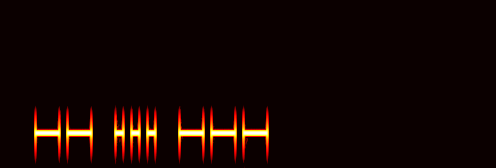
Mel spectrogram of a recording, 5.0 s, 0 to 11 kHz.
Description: Morse code, heard as a keyed tone, about 15 wpm, 700 Hz. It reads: MSO
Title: USA Call Sign Postfixes - 3 Letters 15wpm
